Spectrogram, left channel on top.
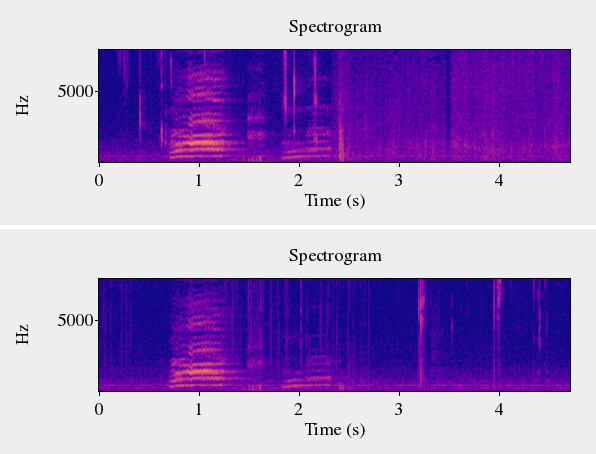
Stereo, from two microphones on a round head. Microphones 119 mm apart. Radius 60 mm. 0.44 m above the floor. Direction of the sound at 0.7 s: Centre (ahead or behind).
